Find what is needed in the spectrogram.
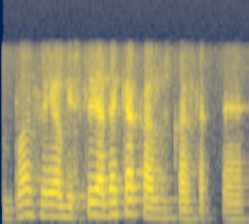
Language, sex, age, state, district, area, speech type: Hindi, male, 18-30, Madhya Pradesh, Ujjain, urban, conversation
